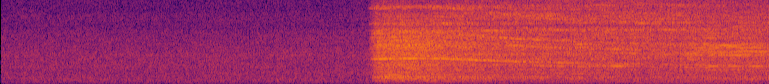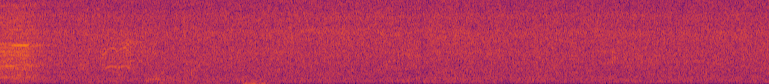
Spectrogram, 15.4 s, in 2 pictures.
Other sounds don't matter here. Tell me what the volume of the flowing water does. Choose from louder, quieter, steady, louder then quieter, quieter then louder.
louder.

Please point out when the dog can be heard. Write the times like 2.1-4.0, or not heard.
not heard.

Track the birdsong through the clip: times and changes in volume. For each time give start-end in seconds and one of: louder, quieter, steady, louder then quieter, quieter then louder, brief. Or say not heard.
not heard.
